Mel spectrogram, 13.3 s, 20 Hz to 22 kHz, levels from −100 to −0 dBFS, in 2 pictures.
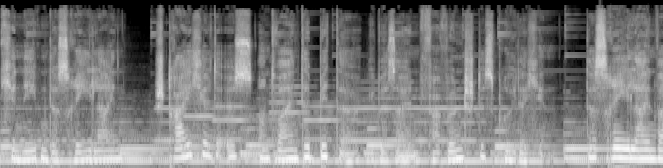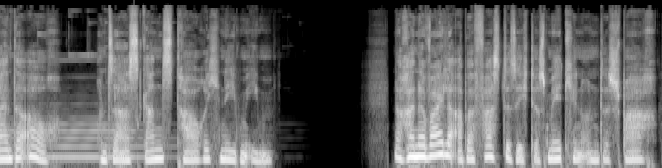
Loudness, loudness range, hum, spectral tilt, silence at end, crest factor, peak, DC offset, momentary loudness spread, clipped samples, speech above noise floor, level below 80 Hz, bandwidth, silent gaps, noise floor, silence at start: -12 LUFS; 3 LU; none; -4.5 dB/octave; 0.1 s; 12 dB; 0 dBFS; under 0.1%; 10 LU; under 0.1%; over 78 dB; -46 dBFS; 19 kHz; none; under -90 dBFS; 0 s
